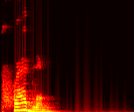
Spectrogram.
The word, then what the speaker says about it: problem: Two syllables in this word. Our first syllable is emphasized. The a problem is stretched and emphasized in the first syllable. Our second syllable is where you have your schwa.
